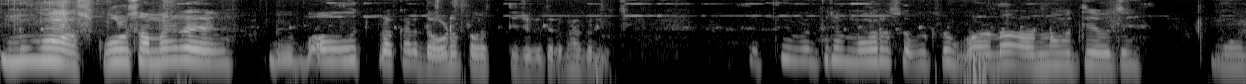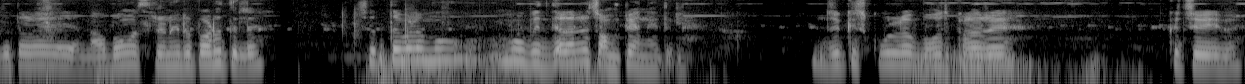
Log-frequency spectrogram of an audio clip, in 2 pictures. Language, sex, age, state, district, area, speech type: Odia, male, 18-30, Odisha, Jagatsinghpur, rural, spontaneous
